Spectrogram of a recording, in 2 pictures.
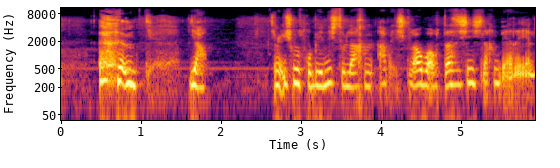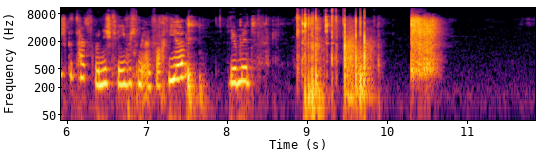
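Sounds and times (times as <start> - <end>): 
speech: 0.5 - 1.9, 2.6 - 9.8
recording device falling with clattering thumps and rattles: 8.9 - 10.0.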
